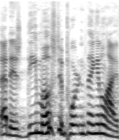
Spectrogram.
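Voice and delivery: high, squeaky, excited voice. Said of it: "my voice just went really high and squeaky 'cause I was really excited".

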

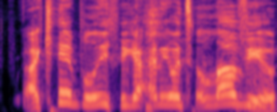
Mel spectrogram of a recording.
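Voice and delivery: high, breathless speech gasped through laughter. Retelling how a wife reacted to old films: imitating breathless laughter.

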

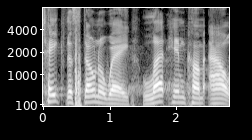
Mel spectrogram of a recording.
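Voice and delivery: loud, commanding, authoritative tone. Retelling a scene at a grave, acting out a commanding voice. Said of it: "He says in a commanding voice".

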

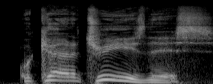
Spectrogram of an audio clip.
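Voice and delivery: put-on very high, slow, spaced-out old hippie drawl. Retelling how a passing old hippie-looking man asked a question: imitating an old hippie's voice. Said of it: "this is what he sounds like, I swear to God".

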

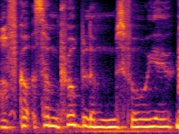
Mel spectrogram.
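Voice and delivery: put-on cockney accent, dodgy trader voice. A game narrator voices a character speaking to a player, in a cockney accent. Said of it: "He intones in a cockney accent".

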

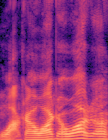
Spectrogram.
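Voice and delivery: comic, high-pitched puppet bear voice. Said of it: "sounded an awful lot like Fozzie Bear".

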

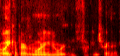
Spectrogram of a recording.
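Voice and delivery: exasperated. Describing waking up every morning to work on the trailer: fed up. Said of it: "You sound so happy about it".

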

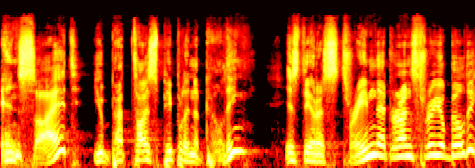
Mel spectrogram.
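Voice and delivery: fake German accent, played for laughs. Acting out both sides of a baptism conversation, fake German accent as Felix. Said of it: "we'll give him a fake German accent".

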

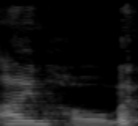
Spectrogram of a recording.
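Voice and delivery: dead flat, cold delivery. Retelling an anime scene where Shinji answers: imitating Shinji's psychopath serial killer delivery. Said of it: "like a psychopath serial killer just says".

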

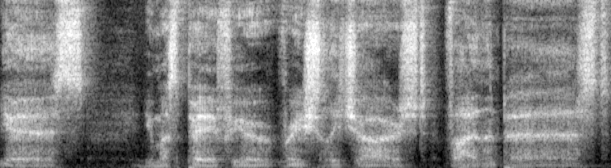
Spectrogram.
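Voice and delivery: very low, slow, creaky villainous voice.

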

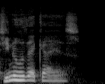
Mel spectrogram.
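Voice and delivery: soft, hushed, secretive half-whisper. Acting out a stranger pointing out an old man: imitating someone half-whispering. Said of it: "somebody whispers to you and goes".

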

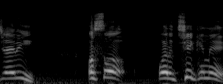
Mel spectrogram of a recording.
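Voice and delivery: loud, high-pitched hollering yell. Retelling calling down a long table at a restaurant: retelling a yell. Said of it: "I yells down there".

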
